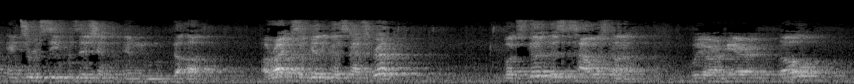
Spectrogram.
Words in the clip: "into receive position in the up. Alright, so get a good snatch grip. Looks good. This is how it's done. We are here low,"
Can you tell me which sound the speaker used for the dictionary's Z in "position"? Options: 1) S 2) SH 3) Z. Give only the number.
3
